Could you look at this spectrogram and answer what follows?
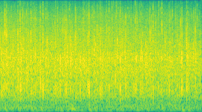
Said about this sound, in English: I want you to know, if you just applauded, you were really applauding yourself, because our partnership is doing this.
